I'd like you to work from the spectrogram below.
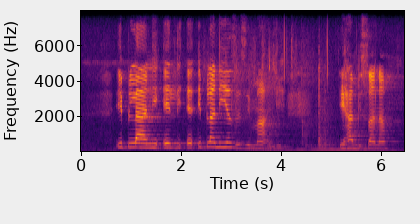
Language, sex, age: Zulu, female, 21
